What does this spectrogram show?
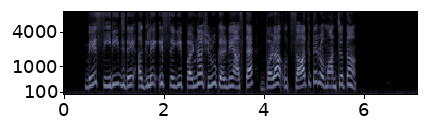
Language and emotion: Dogri, happy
